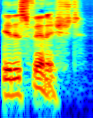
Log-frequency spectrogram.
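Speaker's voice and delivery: quiet, resigned last words. Retold or imitated. Patient's last words, quiet and resigned. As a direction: let it sink out softly in defeat. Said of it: "those words become words of resignation".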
